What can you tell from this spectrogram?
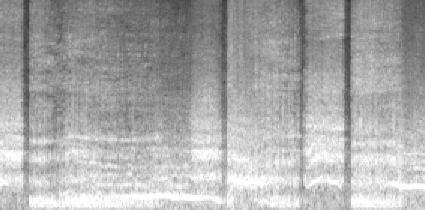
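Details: Sustained tiger roaring, deep and resonant with a steady low tone, split by several brief breaks into rumbling segments of about one second each.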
